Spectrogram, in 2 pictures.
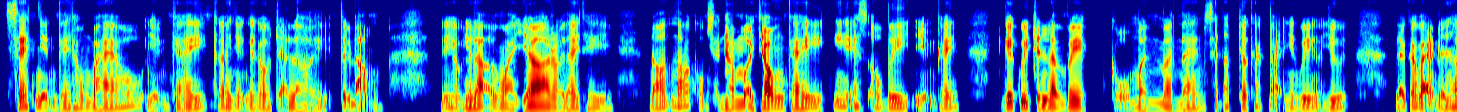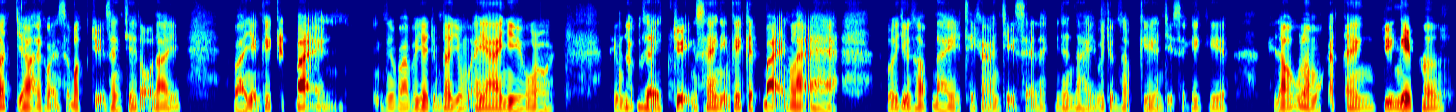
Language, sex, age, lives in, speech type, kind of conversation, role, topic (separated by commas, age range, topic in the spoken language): Vietnamese, male, 35-39, Vietnam, conversation, podcast, guest, Làm thế nào để giữ ranh giới giữa công việc và đời sống riêng tư?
